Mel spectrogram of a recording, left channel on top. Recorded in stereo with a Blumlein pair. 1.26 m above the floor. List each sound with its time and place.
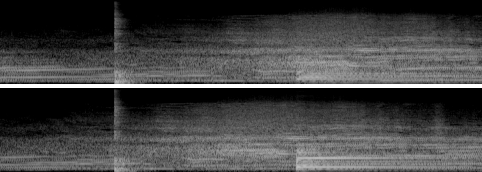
1.1 s hammering: 25° right, 1.6 m
3.0 s a guitar: 50° right, 0.6 m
